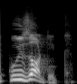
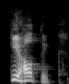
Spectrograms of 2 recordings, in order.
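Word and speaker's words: quixotic: Next আমরা উচ্চারণ করি কুইজটিক, আসলে কিহতিক।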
